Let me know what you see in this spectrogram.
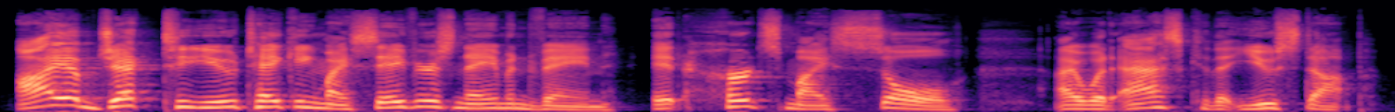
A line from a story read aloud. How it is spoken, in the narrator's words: the young man loudly declared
